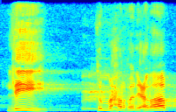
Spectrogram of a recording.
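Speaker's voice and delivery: usual speaking voice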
